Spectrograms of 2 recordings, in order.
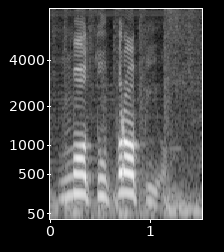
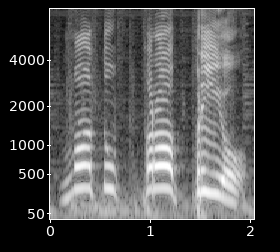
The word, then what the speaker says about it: motu proprio: lo hizo a motupropio lo hizo a motupropio No utilice la preposición a No utilice la preposición a es incorrecto aunque no tu propio está mal pronunciado diga lo hizo motu propio pero no intercale no intercale la partícula privativa a es erróneo y no es motu propio no es motu propio es motu proprio motu propio lo hizo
